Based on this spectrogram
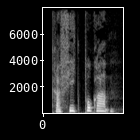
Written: grafikprogram

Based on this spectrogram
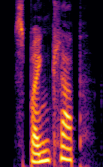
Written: springklap

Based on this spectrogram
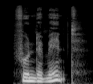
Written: FUNDAMENTERS

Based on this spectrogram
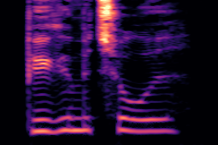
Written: byggemetode

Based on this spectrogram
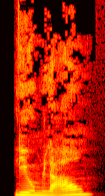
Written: lirumlarum

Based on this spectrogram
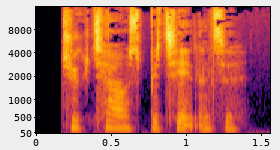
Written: tyktarmsbetændelse

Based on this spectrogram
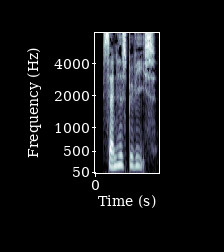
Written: sandhedsbevis

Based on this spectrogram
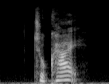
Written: tokayer

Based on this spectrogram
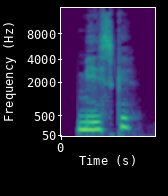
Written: mæsk

